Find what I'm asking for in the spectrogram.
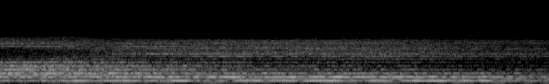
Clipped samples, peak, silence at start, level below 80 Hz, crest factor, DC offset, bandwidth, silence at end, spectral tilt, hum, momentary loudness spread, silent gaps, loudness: under 0.1%; -20 dBFS; 0 s; -62 dBFS; 12 dB; under 0.1%; 4.2 kHz; 0 s; -8.5 dB/octave; none; 4 LU; none; -32 LUFS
